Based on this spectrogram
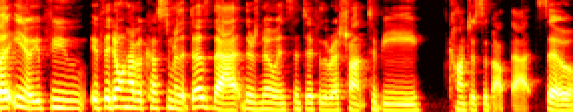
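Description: A woman with an American accent in an unremarkable speaking voice, fairly quick in pace with ordinary pitch variation. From US South, Memphis, Tennessee. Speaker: fisheries policy director. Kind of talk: interview.

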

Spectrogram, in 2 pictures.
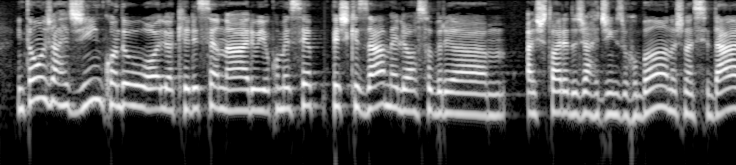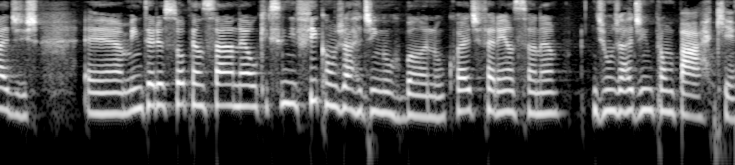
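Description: This woman talks at a moderate pace. Her pitch sits in the medium range, with ordinary variation. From Rio de Janeiro, Brazil. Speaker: visual artist. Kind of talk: interview. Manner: halting.

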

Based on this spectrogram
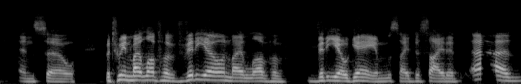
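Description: With a Canadian accent and an ordinary speaking voice, a man talks at a moderate pace and fairly high pitch, his pitch varying in an ordinary way, in a dry, close sound with no echo against a quiet background. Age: 20s. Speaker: YouTube content creator. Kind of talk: casual interview.

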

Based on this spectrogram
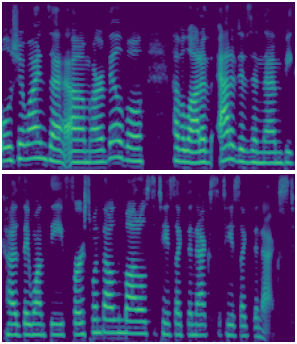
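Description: A normal speaking voice moves at a fairly quick pace with fairly even intonation and hardly any pauses, on a very clean recording with a silent background. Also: woman. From upstate New York. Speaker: wine expert. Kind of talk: casual interview.

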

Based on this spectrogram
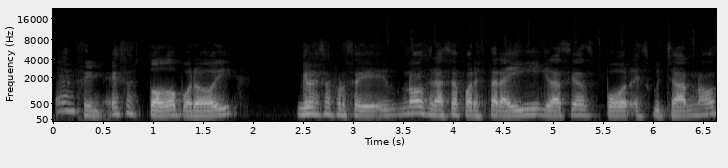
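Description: Against a quiet background, a man speaks very slowly in a dark, mellow tone, his pitch fairly high with ordinary variation. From Argentina. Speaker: podcast host. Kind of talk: casual chat. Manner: animated.

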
